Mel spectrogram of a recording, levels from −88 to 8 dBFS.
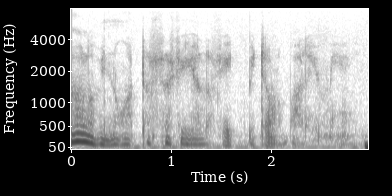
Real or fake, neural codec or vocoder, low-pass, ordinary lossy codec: real; none; none; none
